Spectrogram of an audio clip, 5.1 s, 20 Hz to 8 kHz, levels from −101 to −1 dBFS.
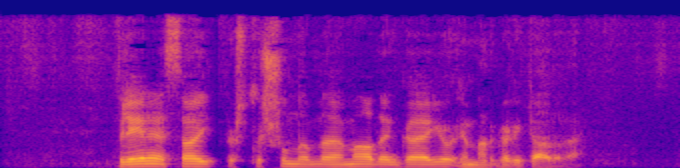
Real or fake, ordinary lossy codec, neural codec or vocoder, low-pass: fake; MP3, 48 kbps; codec, 16 kHz, 1 kbps, X-Codec, HuBERT features, trained on LibriSpeech; 7.2 kHz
